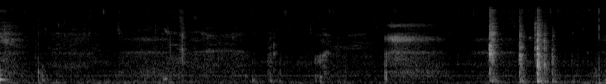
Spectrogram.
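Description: Tabletop toy basketball game in play: a small plastic ball is launched at the hoop, with a quick run of sharp plastic clicks and knocks about five seconds in as it hits the rim and board and misses.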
